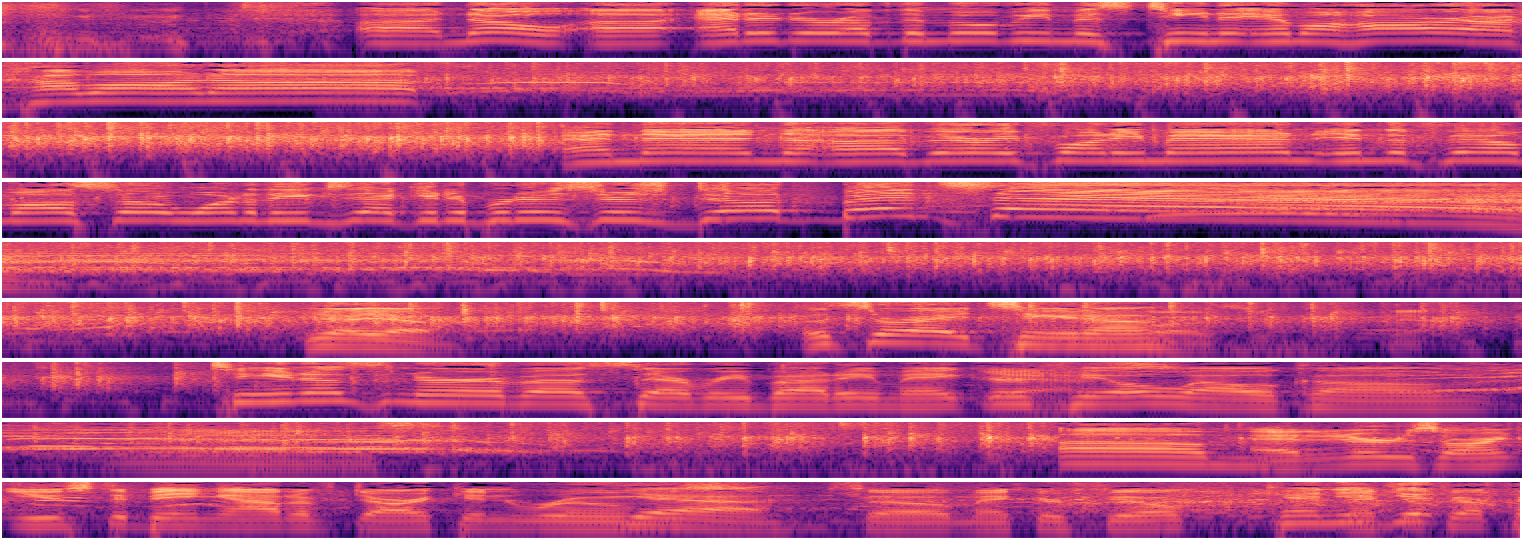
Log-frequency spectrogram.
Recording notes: RECORDED IN FRONT OF LIVE AUDIENCE AT 2015 AUDIBLE LA PODFEST.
